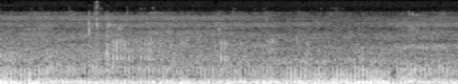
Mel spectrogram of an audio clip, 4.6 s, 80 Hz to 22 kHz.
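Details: Two 3-month-old kittens purr affectionately together as their owner wakes. The purr is a steady low rumble that throbs without pause, as loud as little machines running.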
